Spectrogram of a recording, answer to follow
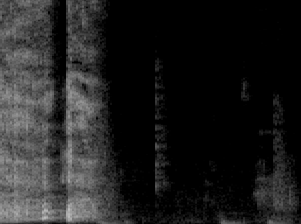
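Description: A person coughing twice in quick succession near the start.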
